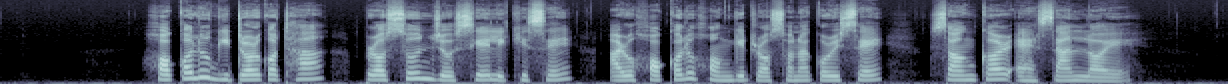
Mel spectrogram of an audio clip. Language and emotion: Assamese, neutral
